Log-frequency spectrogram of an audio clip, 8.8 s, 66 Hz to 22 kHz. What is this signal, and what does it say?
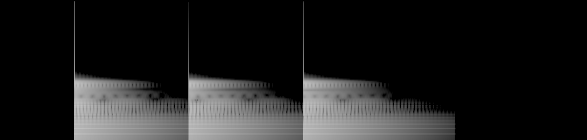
Clock strike, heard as a bell. 3. Three o'clock.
